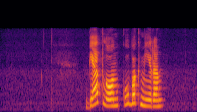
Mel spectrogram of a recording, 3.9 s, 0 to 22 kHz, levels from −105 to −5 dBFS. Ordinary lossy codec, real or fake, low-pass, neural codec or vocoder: none; real; none; none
